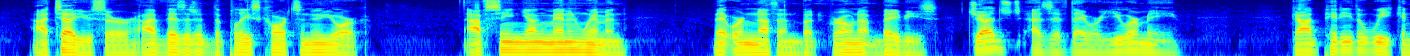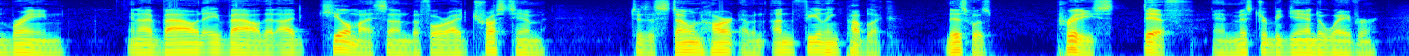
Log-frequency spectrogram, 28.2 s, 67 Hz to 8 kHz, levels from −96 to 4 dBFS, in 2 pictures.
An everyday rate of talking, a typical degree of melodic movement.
Yes: average, 150 wpm; average, 3.1 semitones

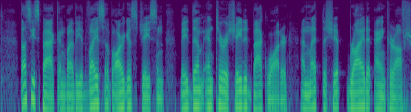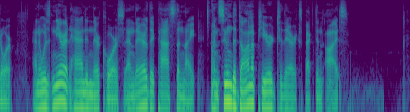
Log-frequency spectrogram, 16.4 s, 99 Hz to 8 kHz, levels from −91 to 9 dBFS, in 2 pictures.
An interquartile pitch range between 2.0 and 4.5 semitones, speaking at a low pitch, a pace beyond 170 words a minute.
Yes: average, 3.6 semitones; low, 105 Hz; average, 180 wpm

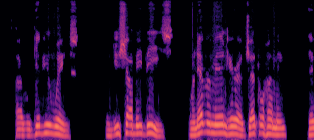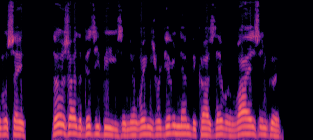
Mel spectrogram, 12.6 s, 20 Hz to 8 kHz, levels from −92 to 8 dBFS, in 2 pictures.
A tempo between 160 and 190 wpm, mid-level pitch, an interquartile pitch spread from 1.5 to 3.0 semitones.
No: average, 170 wpm; medium, 150 Hz; average, 3.4 semitones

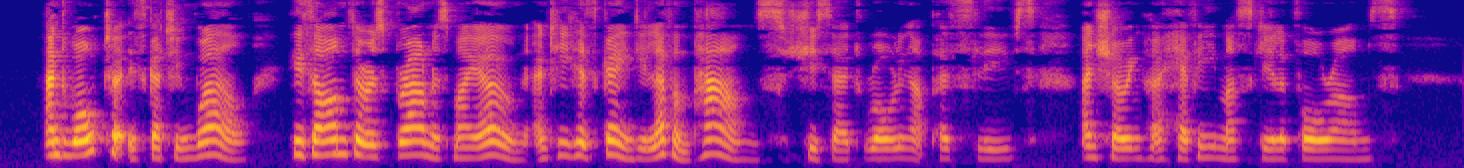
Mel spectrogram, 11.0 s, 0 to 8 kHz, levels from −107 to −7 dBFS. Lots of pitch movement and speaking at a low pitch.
No: wide, 6.4 semitones; high, 200 Hz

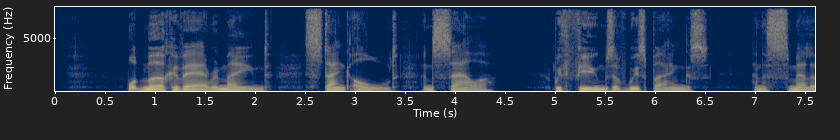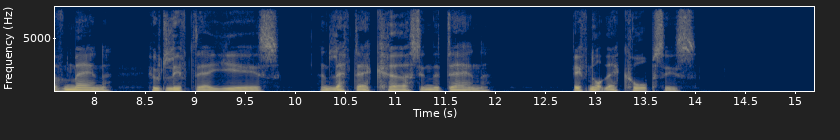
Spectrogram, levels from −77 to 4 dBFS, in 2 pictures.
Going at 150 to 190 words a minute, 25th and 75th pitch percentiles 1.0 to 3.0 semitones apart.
No: slow, 135 wpm; narrow, 2.5 semitones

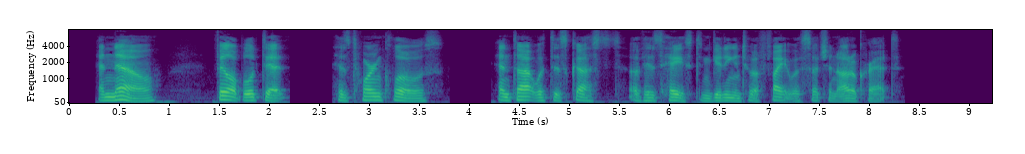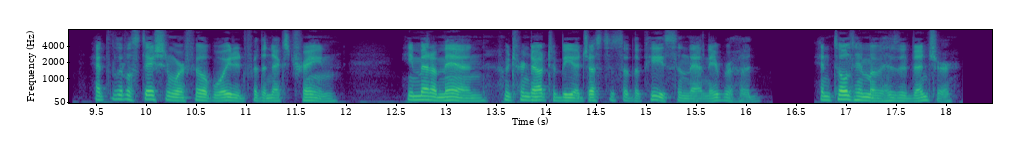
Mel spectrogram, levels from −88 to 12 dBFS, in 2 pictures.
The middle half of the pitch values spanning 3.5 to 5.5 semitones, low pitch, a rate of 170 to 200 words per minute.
Yes: average, 3.9 semitones; low, 125 Hz; average, 185 wpm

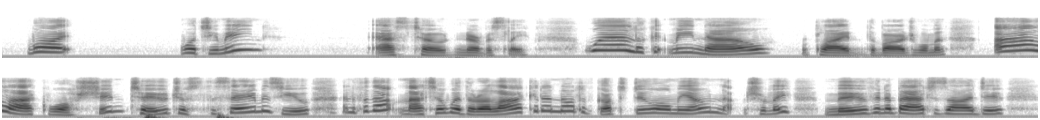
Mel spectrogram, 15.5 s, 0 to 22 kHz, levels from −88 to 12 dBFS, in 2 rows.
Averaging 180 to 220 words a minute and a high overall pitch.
Yes: average, 195 wpm; very high, 255 Hz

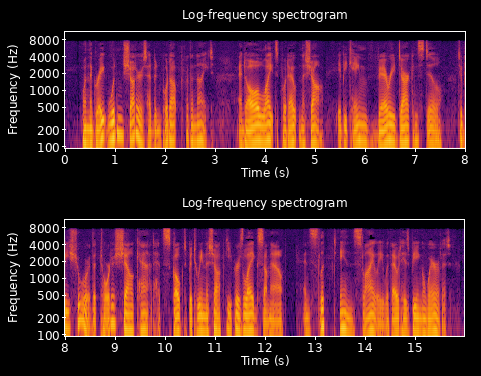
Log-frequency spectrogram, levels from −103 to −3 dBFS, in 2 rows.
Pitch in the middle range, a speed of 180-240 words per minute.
No: low, 105 Hz; average, 190 wpm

